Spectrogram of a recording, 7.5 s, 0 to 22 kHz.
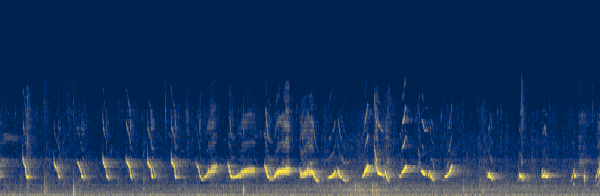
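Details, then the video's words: A 2015 mockingbird solo of rapid downslurred chirps, about three a second, in steady series that gradually shift in shape and pitch, with a low background hum. "mockingbird Solo"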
